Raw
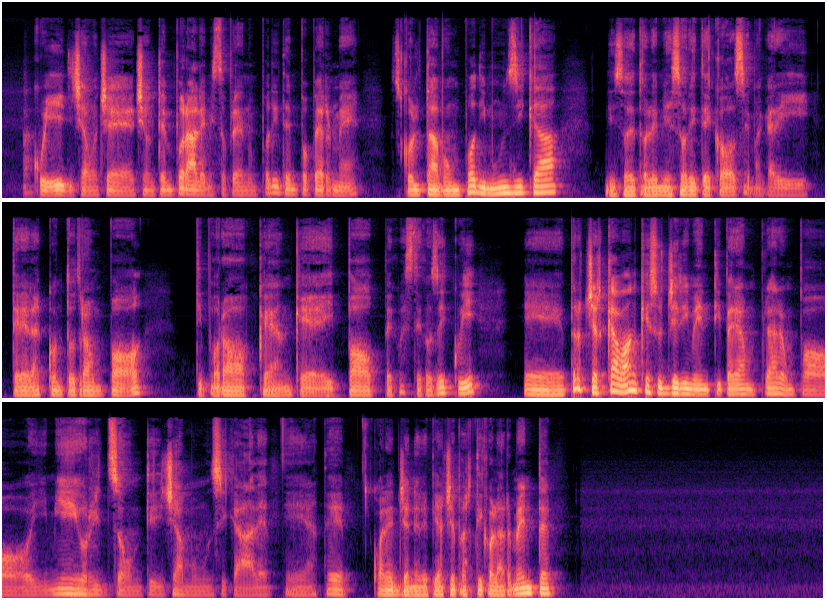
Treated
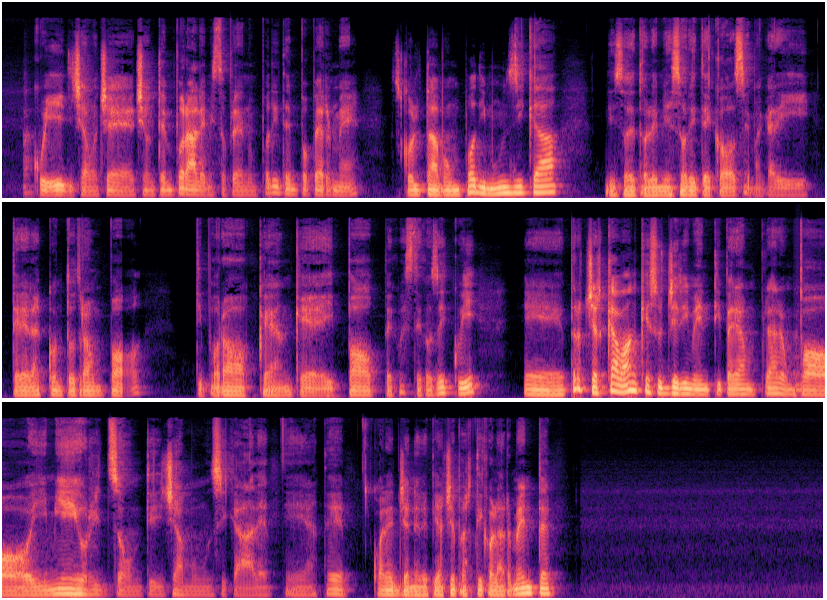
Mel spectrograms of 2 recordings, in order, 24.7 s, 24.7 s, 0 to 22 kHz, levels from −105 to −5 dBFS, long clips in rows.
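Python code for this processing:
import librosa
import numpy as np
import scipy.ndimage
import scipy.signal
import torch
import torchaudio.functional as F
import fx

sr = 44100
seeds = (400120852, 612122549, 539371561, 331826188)

y = fx.lowpass(x, sr, hz=4100.0, slope=12, at=(3.48, 5.14))
y = fx.env_flatten(y, sr, amount_pct=50, at=(16.14, 17.26), fade=0.02)
y = fx.edit(y, sr, fx.fade_in_from(start_s=9.44, length_s=0.98, floor_db=-21.0), tone=tone)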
